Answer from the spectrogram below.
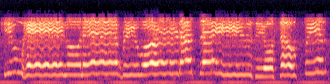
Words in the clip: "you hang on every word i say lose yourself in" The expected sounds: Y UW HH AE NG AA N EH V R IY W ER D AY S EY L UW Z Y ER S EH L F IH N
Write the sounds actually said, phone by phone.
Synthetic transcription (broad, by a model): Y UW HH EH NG AA N EH V R IY W ER D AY S EY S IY Y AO S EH L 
